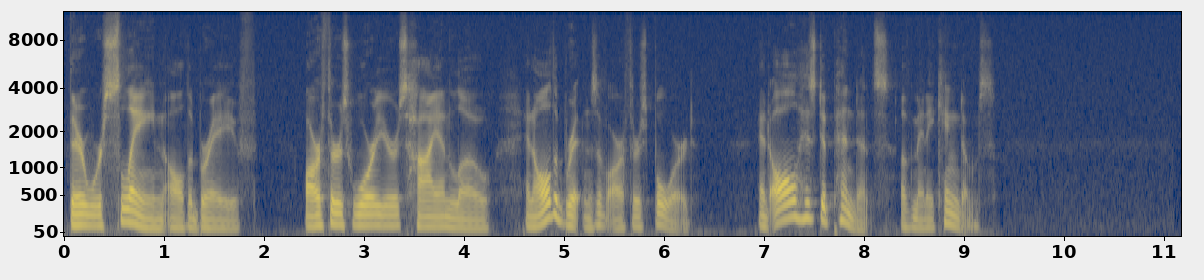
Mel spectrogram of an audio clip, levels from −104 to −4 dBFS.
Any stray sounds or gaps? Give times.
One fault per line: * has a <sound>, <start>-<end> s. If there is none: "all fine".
all fine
